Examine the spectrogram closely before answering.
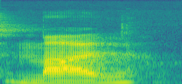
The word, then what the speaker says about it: mal: it's also in délivrer, but mal, I think it's a little more exaggerated at the end of a word than in the middle.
